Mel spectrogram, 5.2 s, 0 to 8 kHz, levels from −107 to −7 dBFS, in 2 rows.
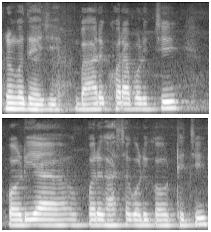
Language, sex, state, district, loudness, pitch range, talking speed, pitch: Odia, male, Odisha, Nuapada, -15 LUFS, 140-150 Hz, 125 wpm, 145 Hz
